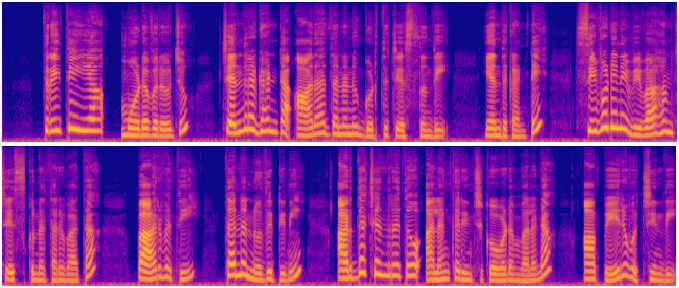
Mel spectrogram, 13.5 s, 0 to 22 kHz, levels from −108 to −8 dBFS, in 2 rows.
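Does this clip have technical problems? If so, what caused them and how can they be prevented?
No, the speech signal shows no technical faults anywhere in the clip.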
